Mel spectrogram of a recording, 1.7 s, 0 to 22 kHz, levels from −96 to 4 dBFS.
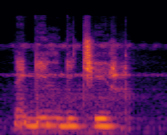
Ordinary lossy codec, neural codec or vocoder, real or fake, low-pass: none; vocoder, 44.1 kHz, 128 mel bands, Pupu-Vocoder; fake; 14.4 kHz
